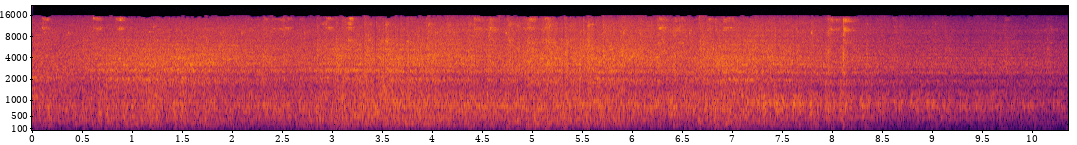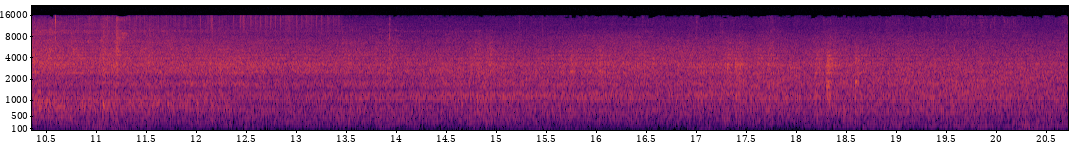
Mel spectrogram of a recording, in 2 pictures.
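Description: Electric regional passenger train passing close by and running off into the distance. It is loud for about the first eight seconds, then fades over the next few seconds to a faint, steady sound, with a couple of faint clicks near the end.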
